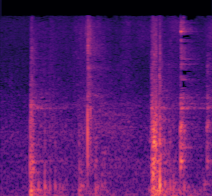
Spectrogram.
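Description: A few short knocks and bumps of handling at a workbench, about four in two seconds, the loudest about one and a half seconds in.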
